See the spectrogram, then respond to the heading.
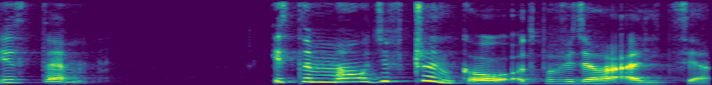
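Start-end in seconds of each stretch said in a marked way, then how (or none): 0.0-2.6 unsure, doubtful tone, pitched up. Alice answers the pigeon, who asked what she is, rather doubtfully. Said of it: "Raczej z powątpiewaniem".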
